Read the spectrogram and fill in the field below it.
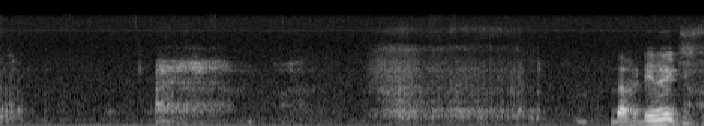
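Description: A man slurps tea from a cup.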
